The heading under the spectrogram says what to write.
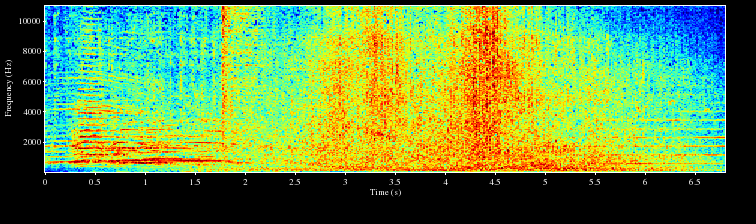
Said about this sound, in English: As they come out of their house to greet their guests and family, three sons, one daughter, and Carl's son from a previous marriage, Michael, they're interrupted by low-flying planes dropping leaflets. War has broken out.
